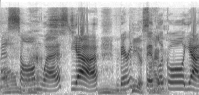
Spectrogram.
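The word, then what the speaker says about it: Psalm: the baby's name is some West yeah various local yeah the P is silent it's an it's some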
